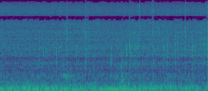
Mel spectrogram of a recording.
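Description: Red onion, garlic and shredded chicken sizzling in hot oil in a nonstick frying pan: a steady frying hiss with scattered sharp crackles, more of them in the second half, over a low steady hum.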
